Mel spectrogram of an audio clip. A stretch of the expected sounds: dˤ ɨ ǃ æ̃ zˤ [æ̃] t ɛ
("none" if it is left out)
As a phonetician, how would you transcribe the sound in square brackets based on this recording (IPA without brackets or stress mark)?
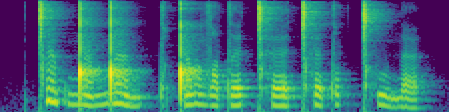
æ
